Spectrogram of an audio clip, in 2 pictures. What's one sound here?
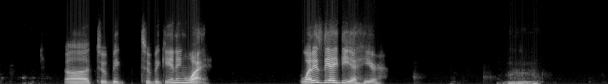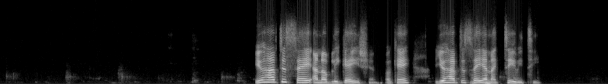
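A woman speaks calmly over an online call, in short phrases with pauses.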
